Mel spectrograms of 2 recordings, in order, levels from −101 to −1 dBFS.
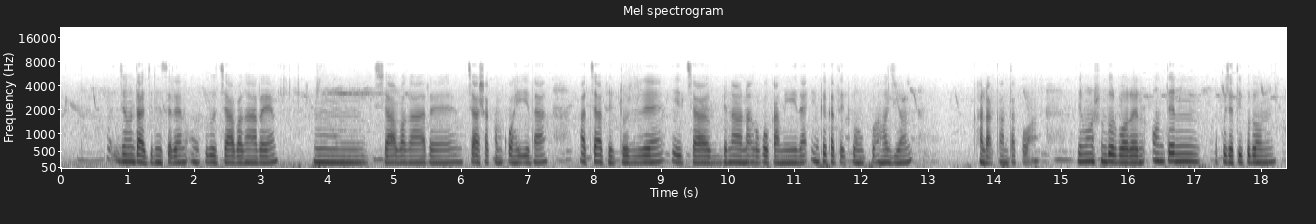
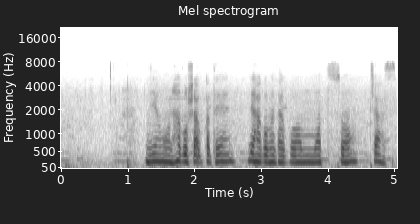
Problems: none marked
